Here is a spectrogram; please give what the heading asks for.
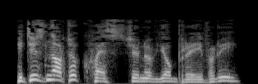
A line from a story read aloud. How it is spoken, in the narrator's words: said Ferenczi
